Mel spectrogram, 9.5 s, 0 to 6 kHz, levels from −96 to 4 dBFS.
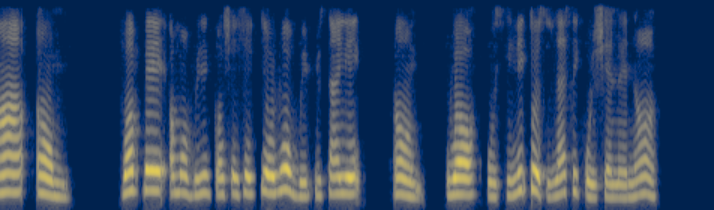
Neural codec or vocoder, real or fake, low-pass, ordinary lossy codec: codec, 24 kHz, 0.9 kbps, WavTokenizer, small release; fake; 5.4 kHz; AAC, 48 kbps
